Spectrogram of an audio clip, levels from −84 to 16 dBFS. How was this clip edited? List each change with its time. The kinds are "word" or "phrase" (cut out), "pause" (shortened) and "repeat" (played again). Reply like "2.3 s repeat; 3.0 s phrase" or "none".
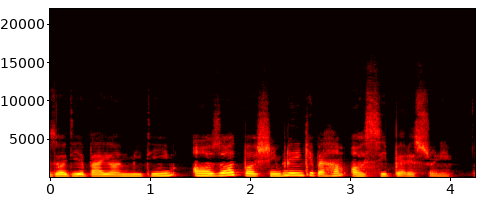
2.3 s word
